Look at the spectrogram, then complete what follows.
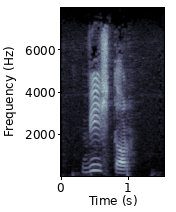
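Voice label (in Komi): "визьтор", Komi, female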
